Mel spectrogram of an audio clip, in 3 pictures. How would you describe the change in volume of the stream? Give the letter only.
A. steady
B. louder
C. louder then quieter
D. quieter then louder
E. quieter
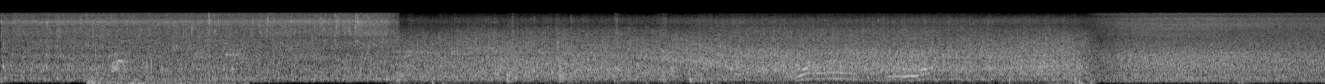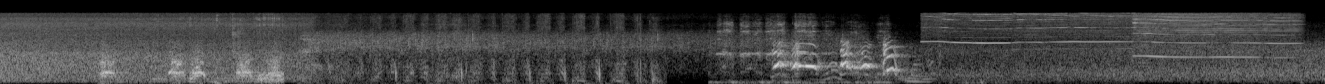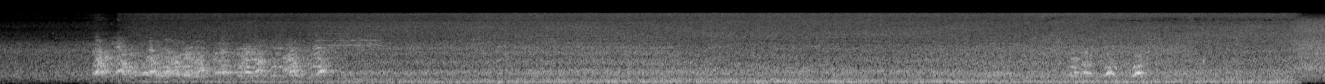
D.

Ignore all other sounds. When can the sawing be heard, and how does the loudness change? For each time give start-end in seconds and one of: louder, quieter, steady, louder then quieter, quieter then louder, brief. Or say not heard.
16.1-26.3 louder.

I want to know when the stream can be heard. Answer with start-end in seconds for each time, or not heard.
0.0-39.7.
